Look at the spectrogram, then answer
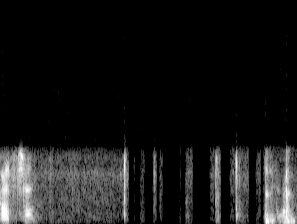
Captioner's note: silence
